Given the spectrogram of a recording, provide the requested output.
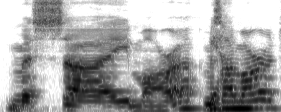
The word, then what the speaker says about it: Masai Mara: I'm going to have a link to the Masai Mara, did I pronounce it right? – Uh-huh. Okay. Yep.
